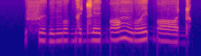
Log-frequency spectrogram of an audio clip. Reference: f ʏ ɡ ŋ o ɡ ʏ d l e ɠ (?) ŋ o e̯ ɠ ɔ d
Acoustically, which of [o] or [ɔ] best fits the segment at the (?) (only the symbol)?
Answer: ɔ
